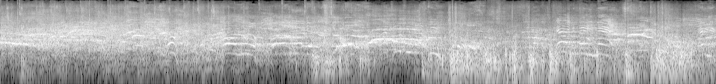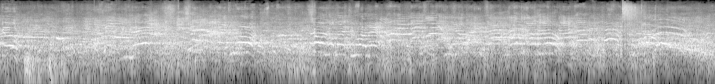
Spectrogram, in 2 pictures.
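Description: A crowd of spectators shouts and cheers throughout, echoing in a large hall.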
